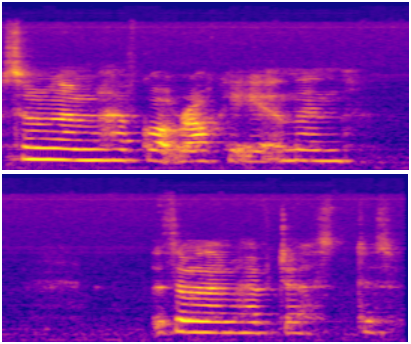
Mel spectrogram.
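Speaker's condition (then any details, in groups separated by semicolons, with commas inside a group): Motor neurone disease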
